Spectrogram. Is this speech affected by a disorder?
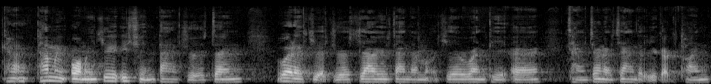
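Yes: hearing impairment; Skype video calls hard.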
